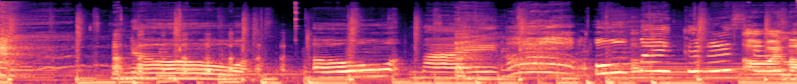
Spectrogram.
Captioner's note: laughs; gasps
